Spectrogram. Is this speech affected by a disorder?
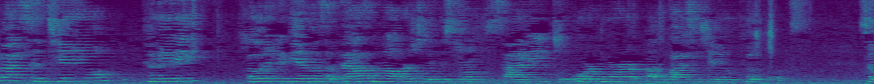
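No.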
